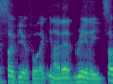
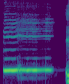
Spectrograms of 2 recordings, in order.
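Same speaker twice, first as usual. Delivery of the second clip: high, held-out imitated beep; mock flatline beep. Coach recalling a punch that blanked him, high beep. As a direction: sound it like a monitor tone. Describing being knocked senseless.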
